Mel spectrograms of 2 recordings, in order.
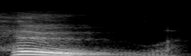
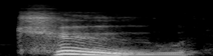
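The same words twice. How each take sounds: First: The t is crisp, with no ch quality. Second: The t is rounded, drifting toward ch. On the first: The speaker calls it right. "That's correct" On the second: The speaker calls it wrong. "which isn't"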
